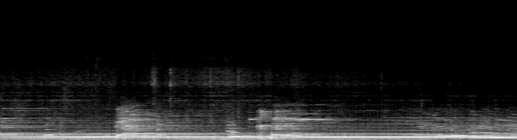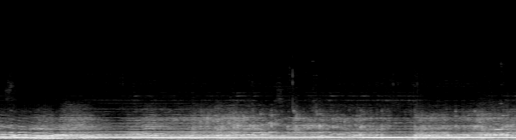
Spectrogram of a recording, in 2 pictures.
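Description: Live electroacoustic free-improvised music: a loud held tone with sharp struck attacks about one and three seconds in, then a cluster of tones gliding downward near the middle, after which the held tone settles a little lower.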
